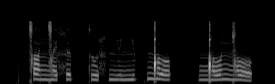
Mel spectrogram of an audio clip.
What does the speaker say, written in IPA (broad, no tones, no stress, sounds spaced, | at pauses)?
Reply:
ǀ ʌ ŋ͡ǀ ɪ ɬ ɯ tː u ɬ ɲ ɯ ɲ ɪ kʷ ŋ͡ǃ o | ŋ͡ǃ o ŋ͡ǀ o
